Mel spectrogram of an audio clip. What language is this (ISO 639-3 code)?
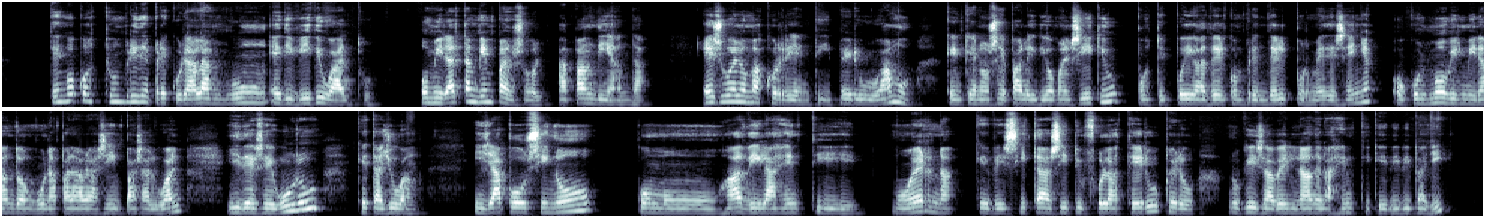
ext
